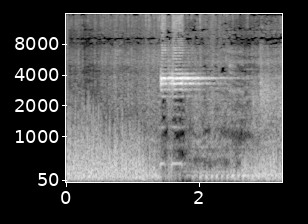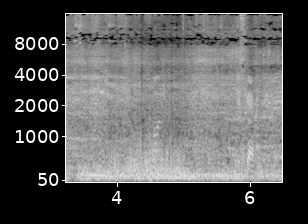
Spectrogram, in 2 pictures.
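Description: A vehicle horn gives one short toot about a second and a half in, over steady vehicle engine rumble and traffic noise.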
